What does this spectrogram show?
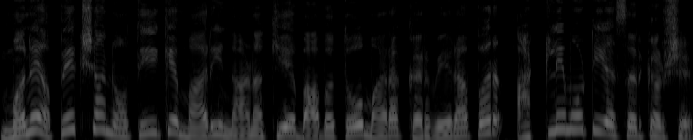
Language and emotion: Gujarati, surprised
